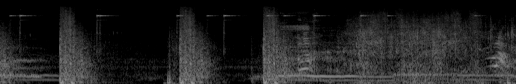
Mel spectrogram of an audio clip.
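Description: Three loud bursts of gunfire from a gun in the GameCube game Resident Evil Zero, each a sharp crack with a trailing rumble, spaced about a second apart, followed by a noisy in-game tail.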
